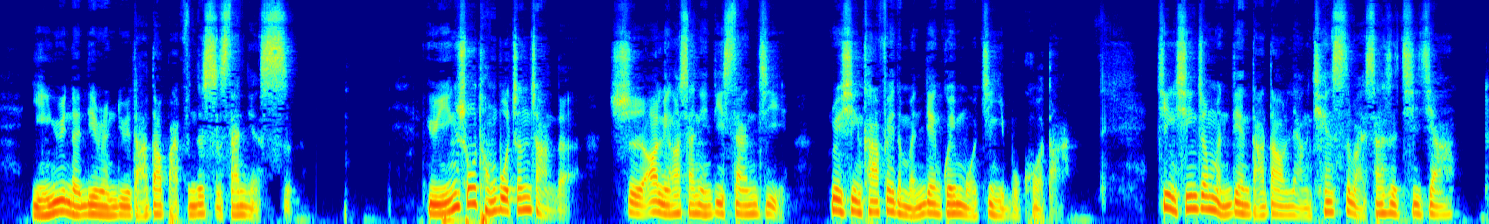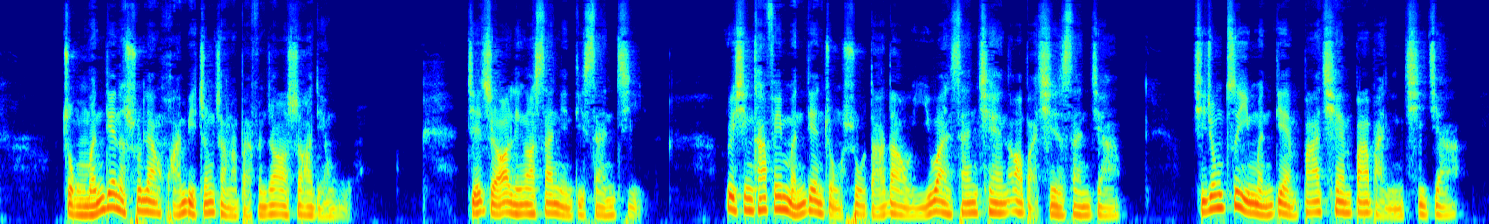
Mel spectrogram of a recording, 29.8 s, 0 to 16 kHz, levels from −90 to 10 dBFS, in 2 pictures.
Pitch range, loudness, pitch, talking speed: 100-130 Hz, -16 LUFS, 110 Hz, 250 characters per minute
